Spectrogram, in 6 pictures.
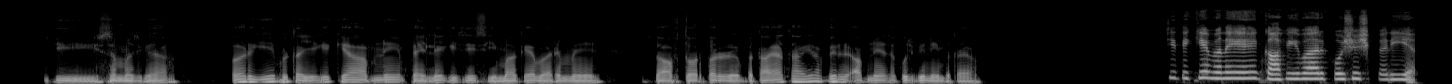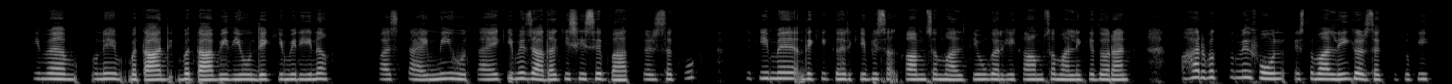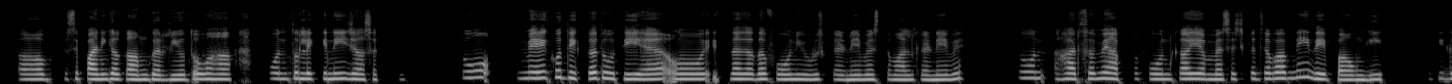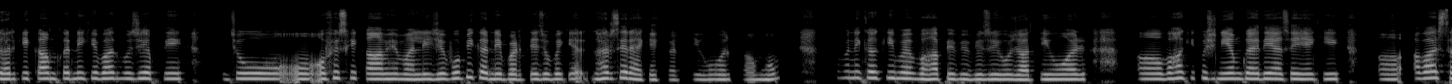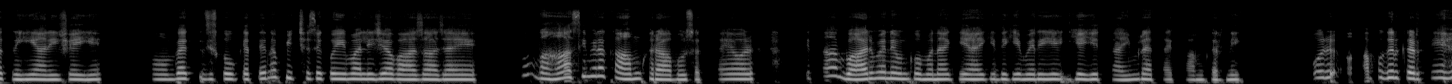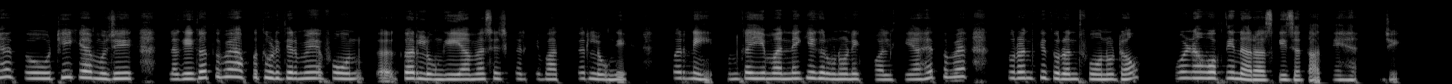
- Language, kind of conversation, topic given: Hindi, advice, परिवार में स्वस्थ सीमाएँ कैसे तय करूँ और बनाए रखूँ?
- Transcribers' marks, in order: tapping; in English: "टाइम"; in English: "यूज़"; in English: "मैसेज"; in English: "ऑ ऑफिस"; in English: "वर्क फ्रॉम होम"; in English: "बिज़ी"; in English: "टाइम"; in English: "मैसेज"; in English: "कॉल"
